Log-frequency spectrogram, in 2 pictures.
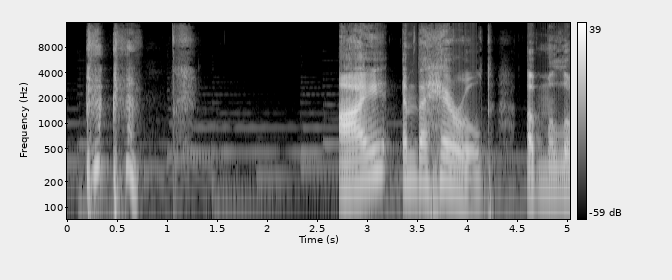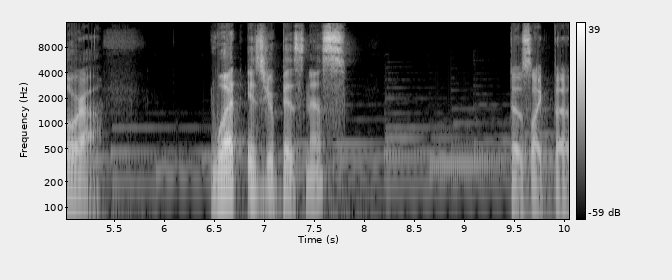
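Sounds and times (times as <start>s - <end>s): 
player clearing throat in character during a tabletop role-playing game: 0.2s - 0.8s
speech: 0.2s - 0.8s, 2.7s - 5.4s, 6.5s - 7.9s, 9.5s - 10.0s.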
